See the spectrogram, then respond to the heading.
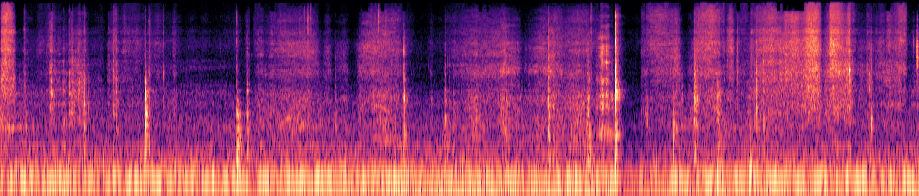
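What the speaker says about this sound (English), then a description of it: "I'm going to go in with my bone folder and make sure that's nice and press down." A bone folder presses and creases the folded sides of a small paper hot cocoa treat box, making close, repeated dry rubbing and scraping strokes with a few sharper crackles of paper, with no talking.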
